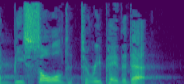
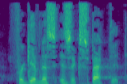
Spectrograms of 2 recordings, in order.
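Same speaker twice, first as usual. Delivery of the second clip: usual speaking voice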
